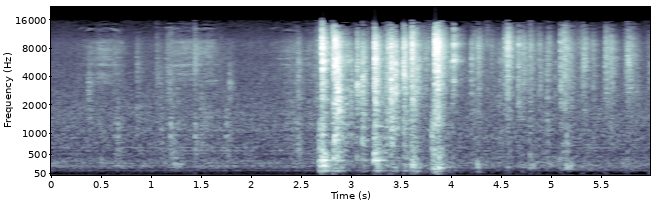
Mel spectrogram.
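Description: A puppy's paws and claws clattering down stair steps: a quick run of loud knocks about two and a half seconds in, then lighter claw ticks. Faint ticking comes before the knocks.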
